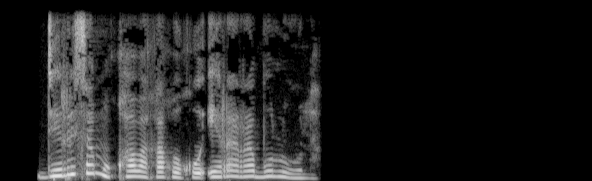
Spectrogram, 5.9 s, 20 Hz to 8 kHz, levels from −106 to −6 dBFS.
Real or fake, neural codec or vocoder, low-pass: real; none; 7.2 kHz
